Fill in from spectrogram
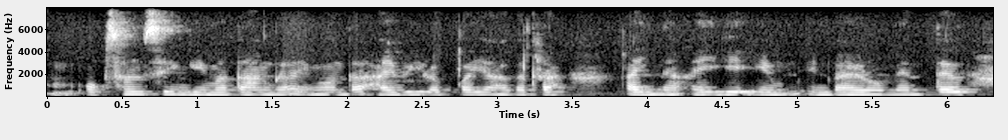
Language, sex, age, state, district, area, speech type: Manipuri, female, 45-60, Manipur, Churachandpur, rural, read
